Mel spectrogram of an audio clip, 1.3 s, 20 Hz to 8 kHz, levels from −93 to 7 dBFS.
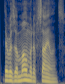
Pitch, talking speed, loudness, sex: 145 Hz, 275 wpm, -16 LUFS, male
